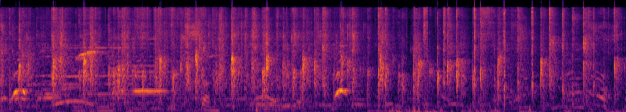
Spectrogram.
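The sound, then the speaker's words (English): A church audience in Bolton applauds steadily as a preacher comes to the stage, a dense, loud patter of many hands clapping, with scattered whoops and cheering voices rising over it. “So guys, give him a round of applause to come to the stage.”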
